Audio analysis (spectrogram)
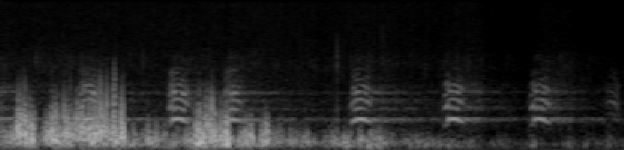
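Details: Ackers Åndorra, a dog called Schampoo, amusing herself. Heavy scuffling and thumping noise covers the start, then single clear harmonic yelps follow about every half second, fading out.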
